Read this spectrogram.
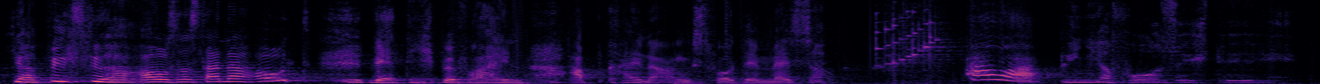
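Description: An actor playing a kindly, lonely old puppet maker, talking fondly and theatrically in a children's radio play. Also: male voice, high-pitched, very animated, normal speed, vocal fry, a little hiss or hum, full character voice. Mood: puzzled, amazed. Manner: exclaiming, talks fondly to his puppets.

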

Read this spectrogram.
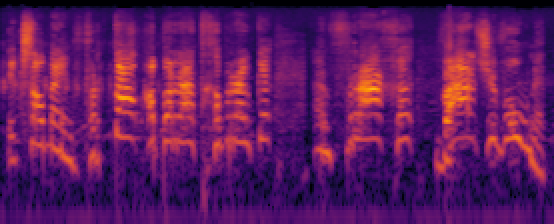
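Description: Very high-pitched little alien professor. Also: female voice, big pitch swings, normal speed, sharp tone, heavily acted. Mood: determined, impatient. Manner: quirky stilted phrasing with repeated nonsense exclamations. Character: small brave alien professor from planet Viola, headstrong. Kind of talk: old radio play acting for children.

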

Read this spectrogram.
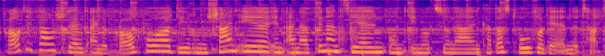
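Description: A woman's voice: a little high, normal speed, darkish tone, faint music behind, lightly acted. A woman acting a formal, polished TV magazine announcer within a radio drama. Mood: presentational. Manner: formal, presentational.

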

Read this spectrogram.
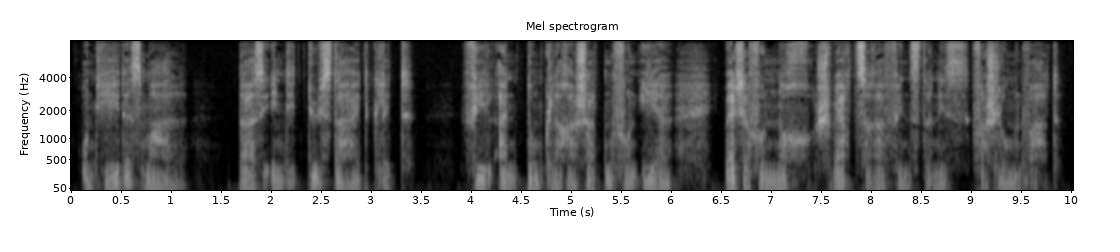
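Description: A man narrating a literary radio drama in a slow, somber, measured way, with a gravelly, husky voice. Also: low voice, no room sound, clean studio sound.

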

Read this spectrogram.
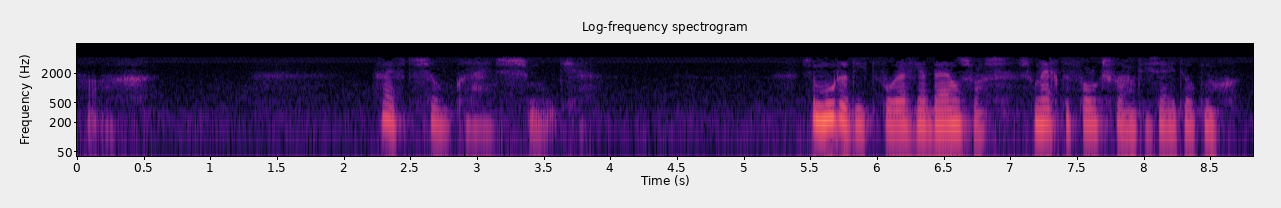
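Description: An actress in a radio play, playing a troubled, battered woman who is anxious and rambles haltingly in defence of her abuser. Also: on the low side, a little hiss or hum, lightly acted. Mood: wistful. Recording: muffled, phone-like narrow band.

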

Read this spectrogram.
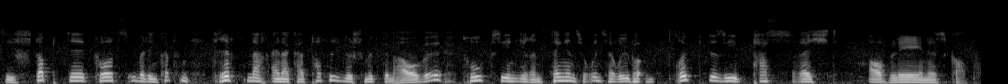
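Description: An actor playing a whimsical night-owl who narrates an absurd dream in a radio play, with ornate, mock-solemn phrasing. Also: male voice, medium pitch, expressive, unhurried, hardly any pauses, slightly rough. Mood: wry, dramatic. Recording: muffled, thin 1960s radio recording.

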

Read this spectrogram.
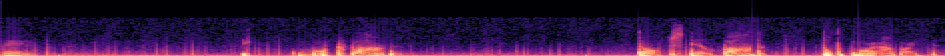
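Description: A woman's voice: slow, whispered, lightly acted. Actress as a young woman in hiding, tinny recording. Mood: anxious, hushed. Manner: dramatic, intimate monologue. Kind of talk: radio play acting, first-person narration. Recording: tinny, narrowband old radio recording, faint noise.

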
